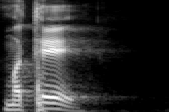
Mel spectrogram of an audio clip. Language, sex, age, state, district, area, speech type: Sindhi, male, 45-60, Maharashtra, Thane, urban, read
